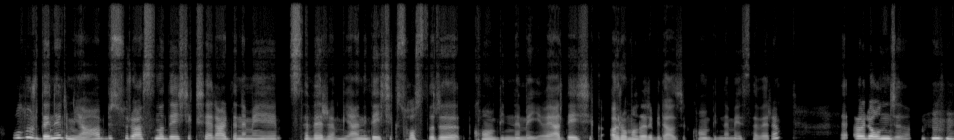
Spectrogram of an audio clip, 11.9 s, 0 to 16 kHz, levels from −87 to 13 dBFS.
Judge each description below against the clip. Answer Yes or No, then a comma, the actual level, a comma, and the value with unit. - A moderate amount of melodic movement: No, wide, 5.7 semitones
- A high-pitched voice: No, medium, 180 Hz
